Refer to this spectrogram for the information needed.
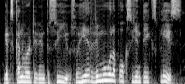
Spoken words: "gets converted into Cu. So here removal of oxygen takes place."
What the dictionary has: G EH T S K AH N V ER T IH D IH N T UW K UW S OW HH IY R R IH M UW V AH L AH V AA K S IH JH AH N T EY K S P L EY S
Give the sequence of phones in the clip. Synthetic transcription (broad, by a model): G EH T S K AH N V ER T IH D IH N T UW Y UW S OW HH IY R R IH M UW V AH L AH P AA K S IH JH AH N T EY K S P L EY S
